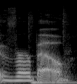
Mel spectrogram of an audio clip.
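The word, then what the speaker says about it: Vrbo: Okay, I guess you're supposed to pronounce it Verbbo.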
